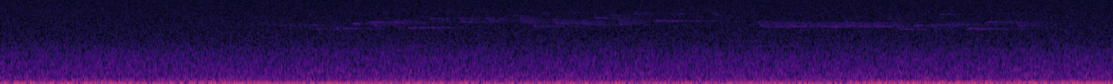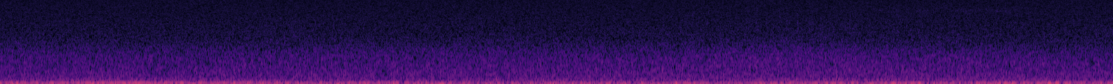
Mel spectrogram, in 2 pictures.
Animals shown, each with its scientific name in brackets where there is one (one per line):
Winter Wren (Troglodytes hiemalis)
